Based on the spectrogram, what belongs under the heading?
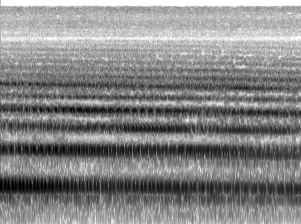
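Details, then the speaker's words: Twin-tub washing machine on the spin timer gives a steady high squeal from the bottom, between the spin shaft and the center seal of the spin tub, due to dryness and wear: spin shaft seal squeal. "la máquina genera ese molesto sonido en la parte inferior digamos es el problema está entre el eje y el sello o empaque que va en el centro de la tina de centrifugado"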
